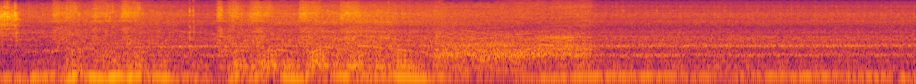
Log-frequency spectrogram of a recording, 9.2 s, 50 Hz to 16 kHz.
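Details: 1957 Chevy that broke down on day 1 of the Hot Rod Power Tour, first start after roadside repair with everything back together: uneven revs on start-up settle after a few seconds into a smooth, steady low idle with no misses or knocks; normal idle.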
